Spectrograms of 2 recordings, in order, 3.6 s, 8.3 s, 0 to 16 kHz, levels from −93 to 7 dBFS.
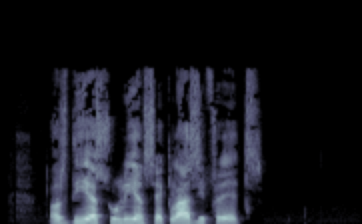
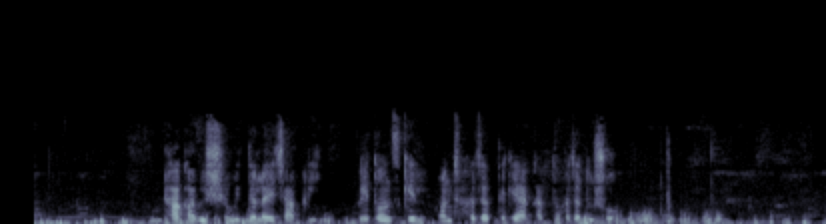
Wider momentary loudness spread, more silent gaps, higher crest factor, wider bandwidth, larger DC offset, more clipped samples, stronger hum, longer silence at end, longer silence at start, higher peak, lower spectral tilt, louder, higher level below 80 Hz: second, 10 LU vs 15 LU; neither; about the same, 22 dB vs 26 dB; first, 11.5 kHz vs 8 kHz; neither; neither; neither; first, 1.1 s vs 0 s; first, 0.5 s vs 0.35 s; first, -2 dBFS vs -12 dBFS; about the same, -3.5 dB/octave vs -4.5 dB/octave; first, -21 LUFS vs -36 LUFS; second, -80 dBFS vs -62 dBFS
